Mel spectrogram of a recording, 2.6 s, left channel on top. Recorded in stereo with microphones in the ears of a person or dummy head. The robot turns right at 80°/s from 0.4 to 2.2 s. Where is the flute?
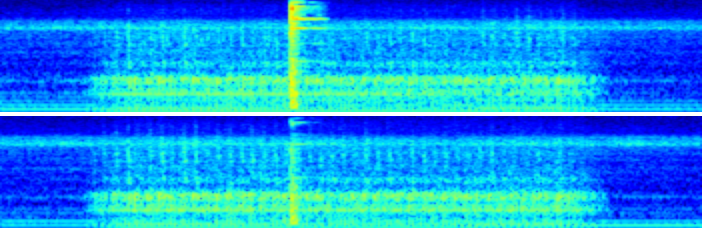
No flute in this recording.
